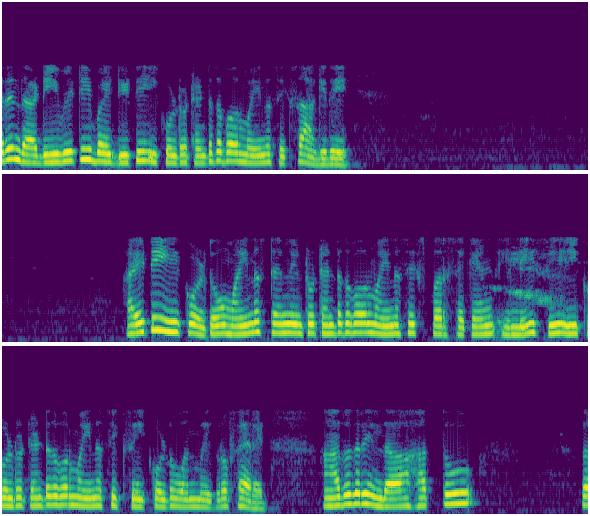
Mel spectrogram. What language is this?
Kannada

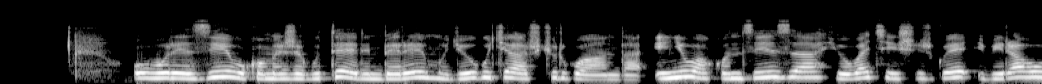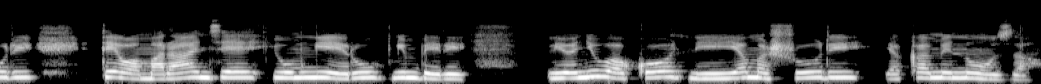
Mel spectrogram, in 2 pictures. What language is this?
Kinyarwanda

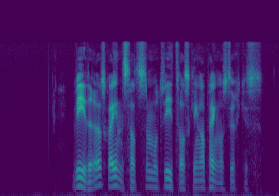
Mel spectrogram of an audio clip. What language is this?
Norwegian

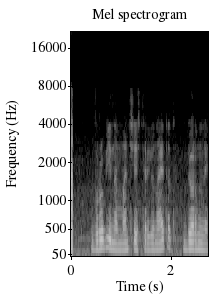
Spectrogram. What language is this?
Russian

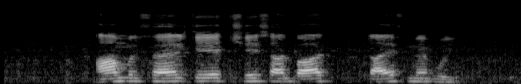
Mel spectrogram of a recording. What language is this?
Urdu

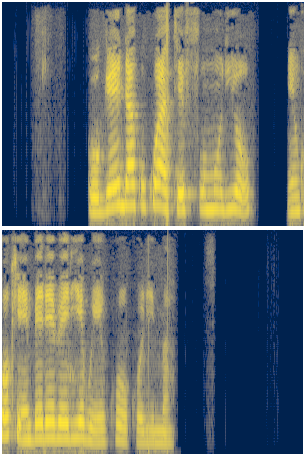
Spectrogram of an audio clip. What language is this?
Ganda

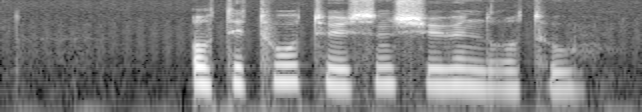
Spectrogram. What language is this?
Norwegian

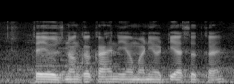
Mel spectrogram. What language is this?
Marathi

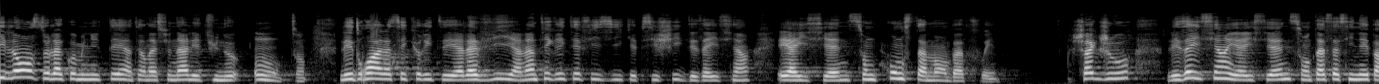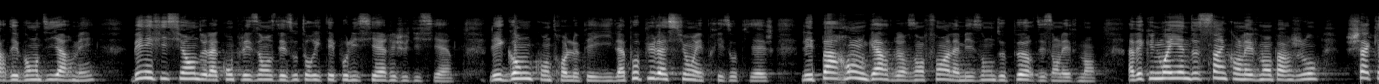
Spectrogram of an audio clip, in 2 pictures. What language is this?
French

